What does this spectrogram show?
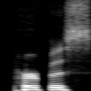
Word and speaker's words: purpose: The most important words are purpose and visit. In natural American speech, what is often becomes what's. What's the purpose of your visit? Purpose has stress on the first syllable. PUR pose.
